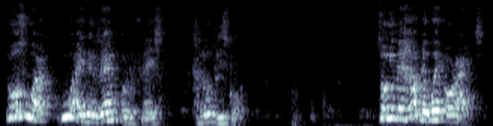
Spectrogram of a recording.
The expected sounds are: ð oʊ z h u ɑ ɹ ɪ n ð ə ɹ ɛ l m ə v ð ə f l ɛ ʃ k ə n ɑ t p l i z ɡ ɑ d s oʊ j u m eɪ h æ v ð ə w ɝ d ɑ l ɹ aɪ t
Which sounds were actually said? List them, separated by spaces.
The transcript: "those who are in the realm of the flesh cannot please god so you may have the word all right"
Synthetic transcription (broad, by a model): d oʊ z h u ɑ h ɪ n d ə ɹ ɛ m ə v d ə f l ɛ ʃ k ə n ɑ t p l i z ɡ ɑ d s oʊ j u m eɪ h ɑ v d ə w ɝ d ɑ l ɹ aɪ t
